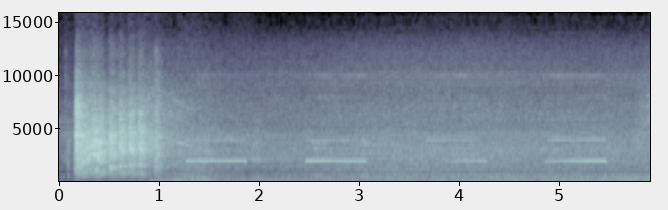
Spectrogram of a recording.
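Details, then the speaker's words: Toyota Tacoma V6 after replacing spark plugs with Denso Iridium plugs: cranks briefly, catches cleanly and settles into a smooth, even idle with a faint background chime; much better than before, though a right-bank issue remains suspected. "sounds like a try and get that sounds like really good nice better than the first time I looked at it yeah a lot better than the first first time that's for sure"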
